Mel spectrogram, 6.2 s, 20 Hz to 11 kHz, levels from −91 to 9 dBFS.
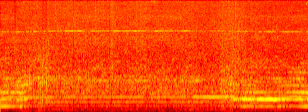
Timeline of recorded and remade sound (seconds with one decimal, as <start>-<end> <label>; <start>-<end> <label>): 0.0-3.8 recorded; 3.8-5.6 remade; 5.6-6.2 recorded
